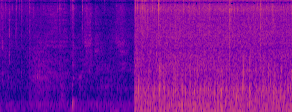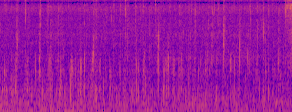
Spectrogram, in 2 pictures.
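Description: Near silence for the first couple of seconds, then, about three seconds in, a pot of Korean pork bone soup (gamjatang) starts boiling hard with dense, steady bubbling.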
